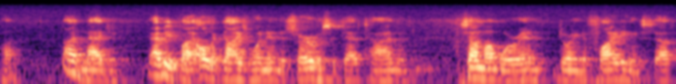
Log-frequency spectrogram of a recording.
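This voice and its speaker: With an American accent and fairly even intonation, the speech comes at a very fast pace over noticeable background noise. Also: man, medium pitch for a man. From Stroudsburg, Pennsylvania. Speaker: war veteran. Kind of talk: oral history interview answer.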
